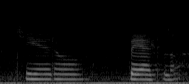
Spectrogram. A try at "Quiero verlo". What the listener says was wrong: you're getting really good at pronouncing V's, much better than me.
